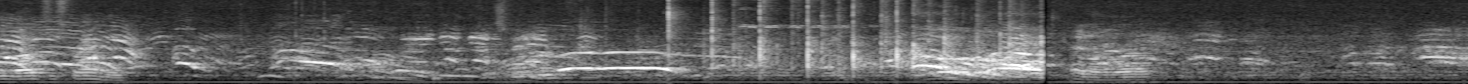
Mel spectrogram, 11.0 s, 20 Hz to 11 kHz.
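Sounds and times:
spectators shouting excitedly: 0:00.0 - 0:05.3, 0:06.8 - 0:11.0.

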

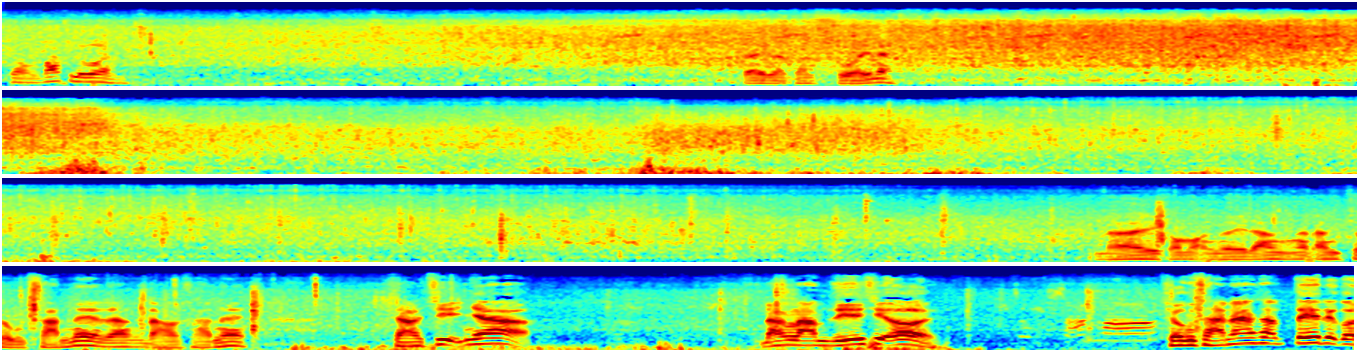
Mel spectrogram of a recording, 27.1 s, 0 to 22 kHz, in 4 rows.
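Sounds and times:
rocky stream rushing: 0:00.0 - 0:21.8.

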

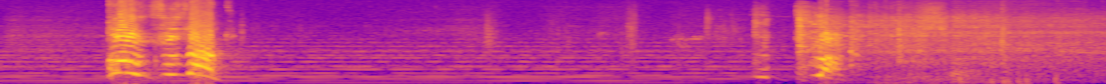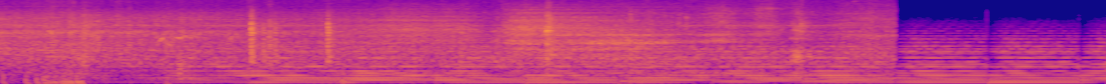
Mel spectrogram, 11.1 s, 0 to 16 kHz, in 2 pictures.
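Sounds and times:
background film music: 0:00.0 - 0:11.0
rough noise: 0:04.0 - 0:09.0.

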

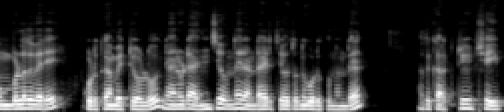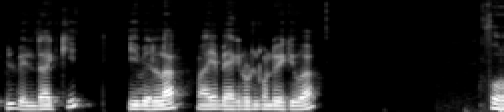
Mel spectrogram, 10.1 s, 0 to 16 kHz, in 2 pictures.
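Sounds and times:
man speaking voiceover: 0:00.0 - 0:08.2.

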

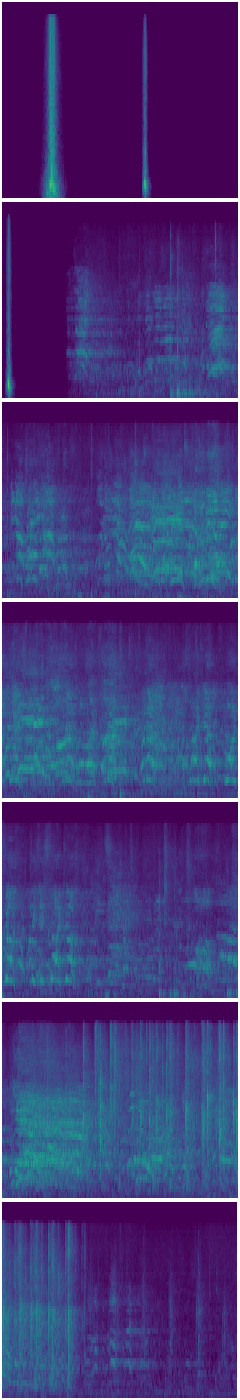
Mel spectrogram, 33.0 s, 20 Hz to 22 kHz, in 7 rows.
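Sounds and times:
players shouting: 0:07.6 - 0:21.6, 0:22.5 - 0:25.4
shouts of excitement: 0:23.7 - 0:29.0.

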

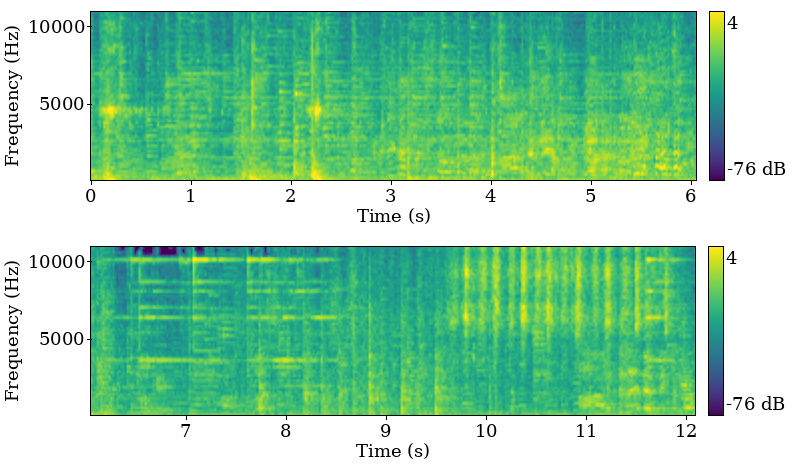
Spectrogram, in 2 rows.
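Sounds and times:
hand drums: 0:00.0 - 0:04.5
shaker rattle: 0:09.6 - 0:12.0.

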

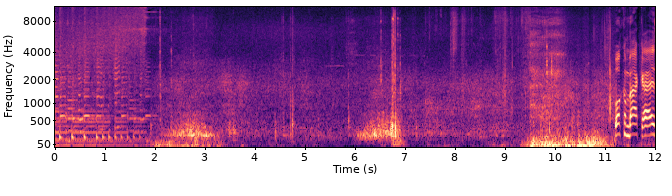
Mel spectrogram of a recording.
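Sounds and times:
background music: 0:00.0 - 0:02.1
highway traffic: 0:00.6 - 0:12.0
vehicle passing: 0:01.8 - 0:05.2.

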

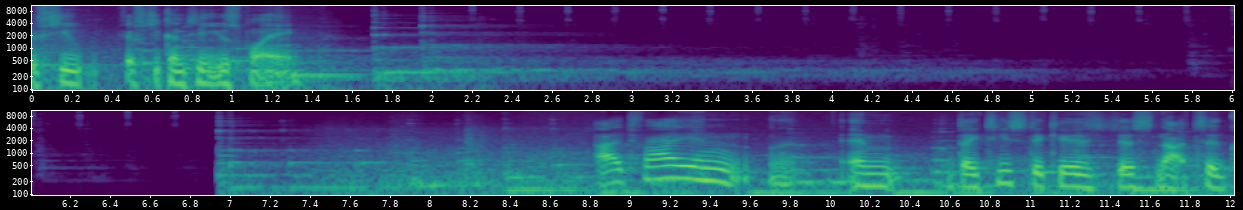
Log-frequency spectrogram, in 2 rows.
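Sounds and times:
fast light ticking: 0:01.7 - 0:07.0.

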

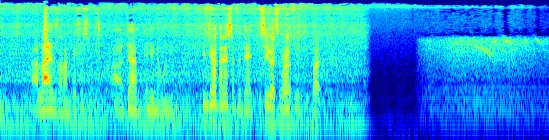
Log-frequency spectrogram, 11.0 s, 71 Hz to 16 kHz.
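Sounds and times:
outdoor ambience hiss: 0:00.0 - 0:10.9
bird whistle sliding downward: 0:09.3 - 0:10.8.

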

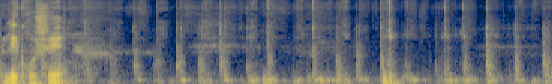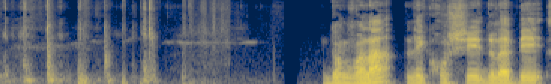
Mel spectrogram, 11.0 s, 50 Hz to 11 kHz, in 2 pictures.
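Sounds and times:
screwdriver and metal fittings clicking: 0:00.6 - 0:07.3.

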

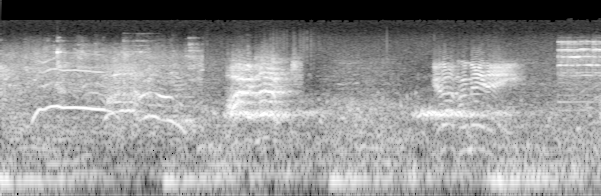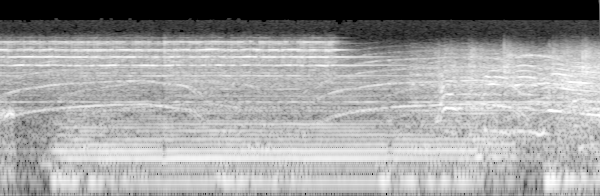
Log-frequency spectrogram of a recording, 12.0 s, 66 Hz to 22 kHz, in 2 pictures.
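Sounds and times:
ship's horn blast: 0:05.6 - 0:11.5.

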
